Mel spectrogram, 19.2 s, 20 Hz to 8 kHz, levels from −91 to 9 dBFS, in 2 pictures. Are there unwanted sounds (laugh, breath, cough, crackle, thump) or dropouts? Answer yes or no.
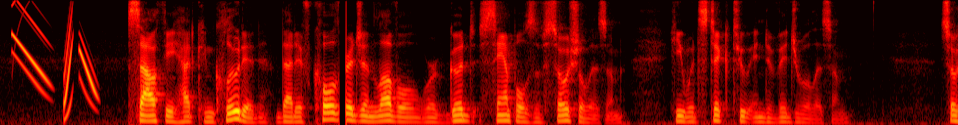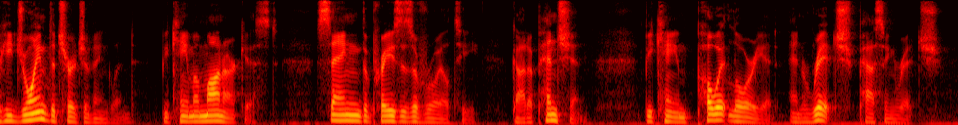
yes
